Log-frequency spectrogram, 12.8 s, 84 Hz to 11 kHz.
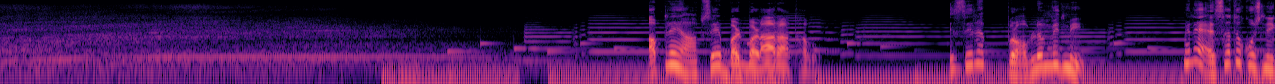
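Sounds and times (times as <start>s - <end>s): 
stepped buzzing harmonic tones: 0.0s - 6.5s
car engine starting: 0.0s - 6.6s
car driving with a low humming vehicle drone: 0.0s - 6.7s
speech: 6.5s - 8.3s, 9.5s - 11.0s, 11.8s - 12.7s.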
